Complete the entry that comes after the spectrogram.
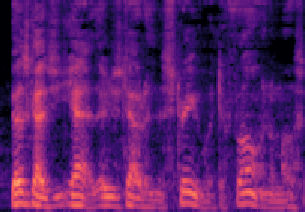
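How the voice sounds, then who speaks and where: There is noticeable background noise in the recording. Over it, a man talks fairly quickly. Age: 60s. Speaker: video commentator. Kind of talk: casual monologue. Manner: rambling with many fillers and repeated words.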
